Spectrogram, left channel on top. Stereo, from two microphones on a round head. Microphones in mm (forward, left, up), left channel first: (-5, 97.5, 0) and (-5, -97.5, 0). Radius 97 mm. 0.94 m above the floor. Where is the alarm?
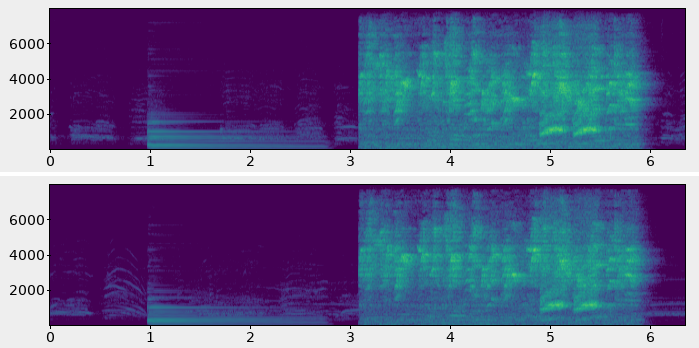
55° left (ahead or behind), 1.9 m.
